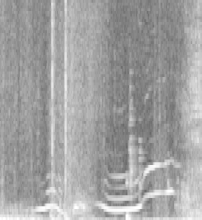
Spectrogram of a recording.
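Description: A wolf snarls with a rising and falling cry.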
